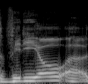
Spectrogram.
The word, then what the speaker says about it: Vidyo: So it's called video. The way you spell it is vidyo.ai.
